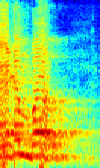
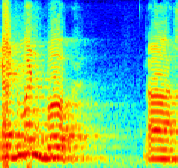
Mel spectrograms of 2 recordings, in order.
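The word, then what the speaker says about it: Edmund Burke: there might be या इट वाज नॉट एडम बक इट वास actually एडमंड बर्क Shashank एडमंड बर्क एडमंड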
